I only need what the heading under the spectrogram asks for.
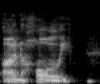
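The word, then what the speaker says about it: Eunolie: En fait, c'est comme une prononciation archi-française de unholy. Ah, OK. Ouais, ça s'appelle Unholy, donc E-U-N-O-L-I-E, si je m'en abuse.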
